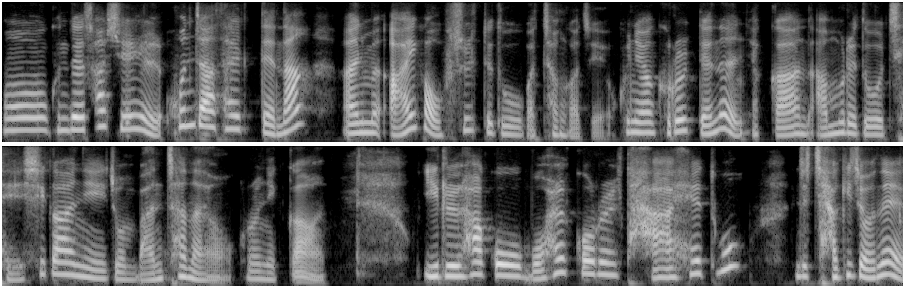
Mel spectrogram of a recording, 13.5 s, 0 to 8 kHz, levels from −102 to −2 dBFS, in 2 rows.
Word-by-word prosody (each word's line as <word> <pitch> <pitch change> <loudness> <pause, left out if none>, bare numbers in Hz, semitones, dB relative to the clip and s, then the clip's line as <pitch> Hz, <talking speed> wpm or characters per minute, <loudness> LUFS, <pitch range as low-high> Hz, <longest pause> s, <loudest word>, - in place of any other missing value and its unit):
어 260 +1 +1
근데 270 0 +3
사실 290 -4 0
혼자 355 -1 +4
살 285 -2 -3
때나 195 - +3 0.3
아니면 205 +1 +2
아이가 285 +5 +3
없을 255 +12 -4
때도 180 - -6
마찬가지예요. 165 -2 -9
그냥 215 -1 0
그럴 230 +4 0
때는 210 +5 0
약간 175 +1 -1
아무래도 170 -1 -3
제 140 -3 -5
시간이 230 - +1
좀 150 -2 -5
많잖아요. 165 +3 -2
그러니까 160 -4 -4 0.8
일을 220 0 +4
하고 240 -2 +4
뭐 165 -4 -2
할 290 +10 +1
거를 260 -4 0
다 190 - +3
해도 295 - -1 0.4
이제 215 0 -1
자기 195 +5 +3
전에 220 0 +3
220 Hz, 300 characters per minute, -26 LUFS, 180-265 Hz, 0.8 s, 혼자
